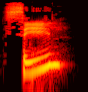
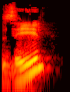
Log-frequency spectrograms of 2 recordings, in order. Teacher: S is voiceless and z is voice. They are articulated from alveolar ridge and they are fricatives.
